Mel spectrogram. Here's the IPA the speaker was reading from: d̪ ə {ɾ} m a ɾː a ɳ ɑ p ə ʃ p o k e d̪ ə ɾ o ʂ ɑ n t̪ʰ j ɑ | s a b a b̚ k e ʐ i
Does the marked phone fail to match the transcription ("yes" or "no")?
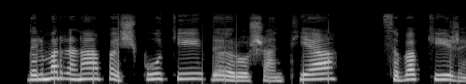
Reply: yes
